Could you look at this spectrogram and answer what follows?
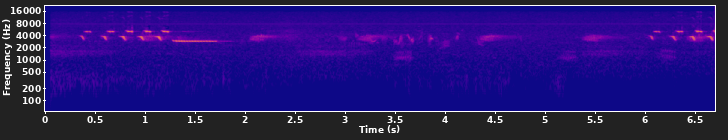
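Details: Ortolan bunting recorded at Julków on 3 June 2017: a short phrase of about five clear, ringing high notes repeated quickly, ending in a longer, lower drawn-out note. Another burst of the same notes comes near the end, with softer bird calls in between.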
